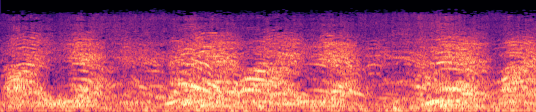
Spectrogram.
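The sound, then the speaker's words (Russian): A dense crowd of mourners at a Moscow cemetery, gathered for the funeral of a Russian opposition politician; many voices shout or chant together, swelling loudly in repeated waves throughout. “Звуки, которые вы сейчас слышите, это голоса людей, которые пришли проститься с российским оппозиционным политиком на Борисовском кладбище Москвы.”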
